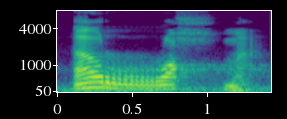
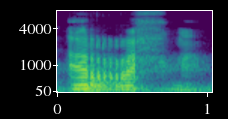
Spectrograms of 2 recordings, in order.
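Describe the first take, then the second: First: "Ar-Rahma" with a heavy ra, nearly "roh"; full-mouthed rolled R in "Ar-Rahma"; thick ra. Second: "Ar-Rahma" with a light, open "ra"; unthickened R in "Ar-Rahma"; wrong thin ra. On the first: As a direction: say "Ar-Rahma" slowly with a rounded, dark R. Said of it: "seharusnya roh itu ditebalkan". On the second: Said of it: "rohnya tidak ditebalkan". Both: Shown as a demonstration.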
